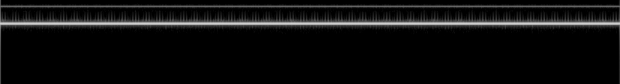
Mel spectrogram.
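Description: A steady, high-pitched pure tone that does not change; a simulation of tinnitus ringing.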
